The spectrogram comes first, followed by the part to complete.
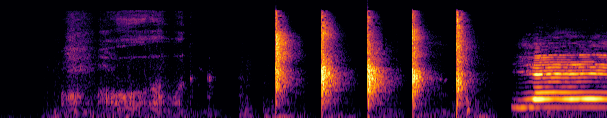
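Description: A person claps their hands five times in quick succession, about two claps a second. Near the end comes a drawn-out, held vocal exclamation.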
